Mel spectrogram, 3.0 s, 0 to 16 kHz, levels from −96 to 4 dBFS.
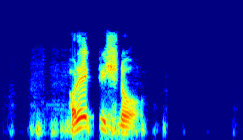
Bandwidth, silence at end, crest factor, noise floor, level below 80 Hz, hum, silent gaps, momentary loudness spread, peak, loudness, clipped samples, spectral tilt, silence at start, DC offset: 7.4 kHz; 1.25 s; 18 dB; -60 dBFS; -64 dBFS; none; none; 25 LU; -2 dBFS; -17 LUFS; under 0.1%; -5 dB/octave; 0.45 s; under 0.1%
